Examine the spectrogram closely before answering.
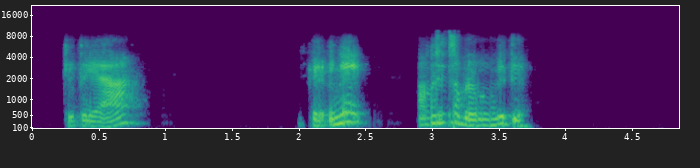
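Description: A young woman speaks calmly and close to a microphone, as on an online call.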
